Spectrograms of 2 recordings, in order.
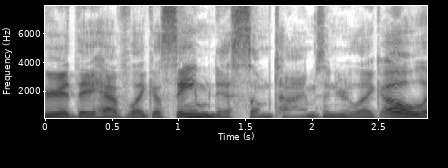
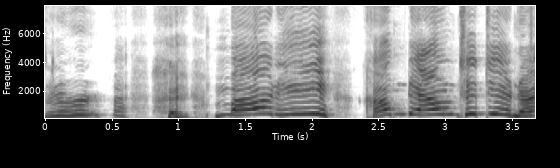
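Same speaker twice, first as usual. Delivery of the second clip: very high, very drawn-out cartoon granny voice. Mocking a movie's casting, the speaker mimics a mother calling marty: cartoon old lady voice. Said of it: "You are doing a cartoon old lady voice".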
